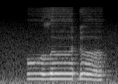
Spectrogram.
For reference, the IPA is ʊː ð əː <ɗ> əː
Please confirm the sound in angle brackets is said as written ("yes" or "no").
yes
